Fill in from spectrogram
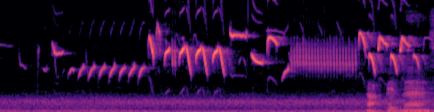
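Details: A British Eurasian wren (Troglodytes troglodytes) sings a loud song: fast, high, sharp notes tumbling together, then a dry, rattling trill in the middle, followed by more bright notes.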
